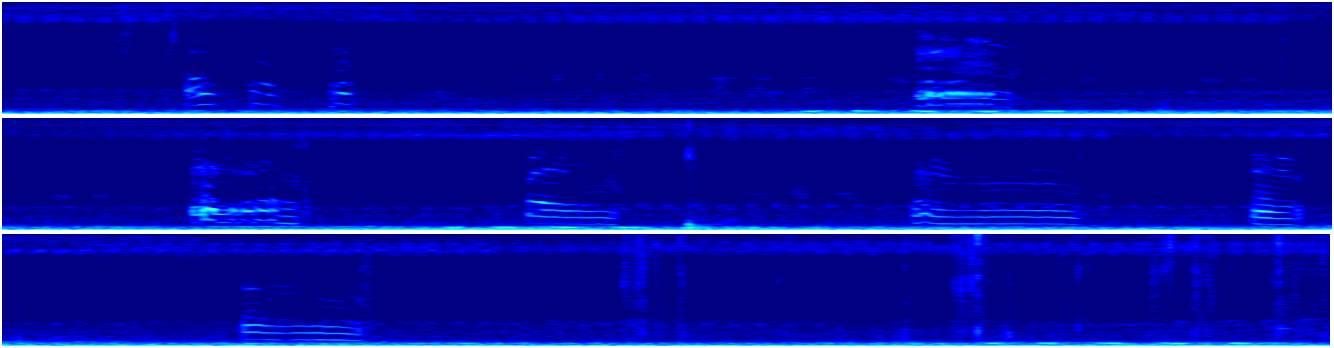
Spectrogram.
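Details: Two cats playing with a toy in a garden; a series of short, clear meows at irregular intervals of one to two seconds, with a constant high-pitched whine and low background hum.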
